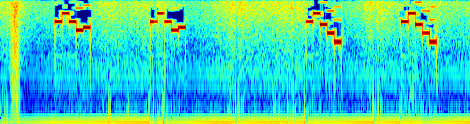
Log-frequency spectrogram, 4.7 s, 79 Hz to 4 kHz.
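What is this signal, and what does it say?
Five-tone selective call (ZVEI), heard as quick runs of five tones, tones of about 70 ms. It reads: 88856 88856 88741 88741
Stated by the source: ZVEI five-tone selective call received on SDR.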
